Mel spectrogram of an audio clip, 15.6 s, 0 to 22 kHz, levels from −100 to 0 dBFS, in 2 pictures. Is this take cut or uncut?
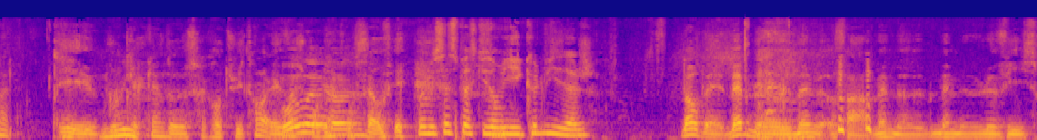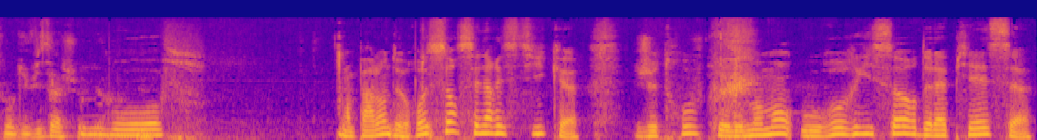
uncut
